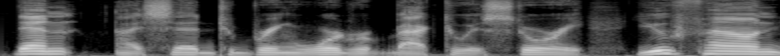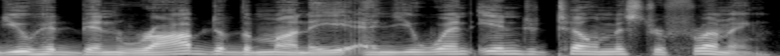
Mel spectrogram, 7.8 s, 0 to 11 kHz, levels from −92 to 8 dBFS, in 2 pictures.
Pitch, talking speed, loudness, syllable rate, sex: 120 Hz, 210 wpm, -19 LUFS, 4.5 syllables/s, male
